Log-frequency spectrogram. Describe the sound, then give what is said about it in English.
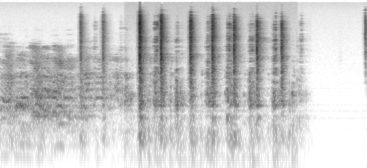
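Typewriter keys clack at a table in a quick, uneven burst of about a dozen sharp strikes, fairly loud, after a moment of soft laughter, then stop abruptly. “Not with the typewriter. No typewriters at the table.”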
